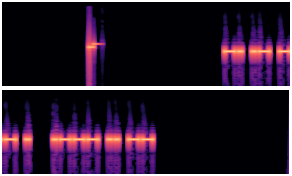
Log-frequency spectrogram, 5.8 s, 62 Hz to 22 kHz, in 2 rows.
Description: Morse code, heard as a keyed tone, about 36 wpm, 700 Hz. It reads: NAME JIM
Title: K1USN SST QSO Practice 35wpm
